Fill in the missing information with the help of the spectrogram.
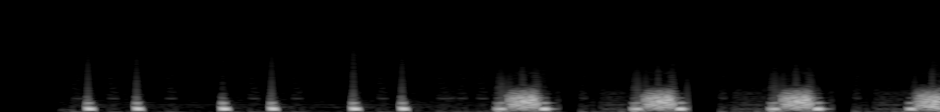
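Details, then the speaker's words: Typical aortic stenosis at the second right intercostal space: a diamond-shaped systolic murmur ending before the aortic component of the second heart sound; later peaking means more severe stenosis; teaching recording. "so the intensity of the murmur of aortic stenosis correlates with the severity of obstruction across the aortic valve as long as the cardiac output is maintained"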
